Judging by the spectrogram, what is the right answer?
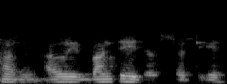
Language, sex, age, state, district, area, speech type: Odia, male, 18-30, Odisha, Koraput, urban, conversation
